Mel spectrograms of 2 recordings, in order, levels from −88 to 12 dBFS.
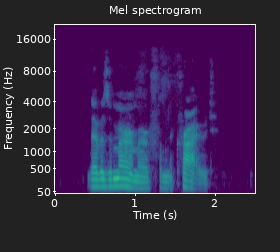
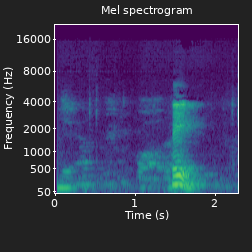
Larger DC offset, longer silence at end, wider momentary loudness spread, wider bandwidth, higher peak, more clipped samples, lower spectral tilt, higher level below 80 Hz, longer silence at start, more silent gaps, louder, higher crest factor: neither; about the same, 0.5 s vs 0.4 s; second, 12 LU vs 24 LU; second, 13.5 kHz vs 15 kHz; second, -14 dBFS vs -2 dBFS; neither; about the same, -6 dB/octave vs -6.5 dB/octave; second, -74 dBFS vs -56 dBFS; first, 0.45 s vs 0 s; neither; second, -33 LUFS vs -16 LUFS; about the same, 20 dB vs 20 dB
